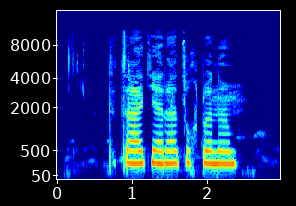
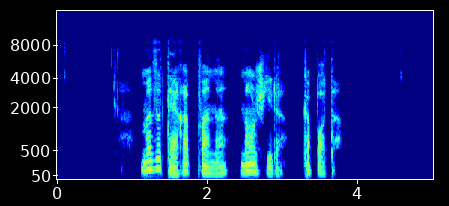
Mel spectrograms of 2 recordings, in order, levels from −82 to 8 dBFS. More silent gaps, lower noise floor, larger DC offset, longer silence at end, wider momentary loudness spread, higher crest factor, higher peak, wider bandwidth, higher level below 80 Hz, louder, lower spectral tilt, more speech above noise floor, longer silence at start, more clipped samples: neither; second, -57 dBFS vs under -90 dBFS; neither; second, 0.6 s vs 1.25 s; second, 7 LU vs 17 LU; second, 14 dB vs 24 dB; first, -6 dBFS vs -10 dBFS; about the same, 10.5 kHz vs 9.6 kHz; second, -68 dBFS vs -56 dBFS; first, -17 LUFS vs -32 LUFS; about the same, -5 dB/octave vs -5.5 dB/octave; second, 41 dB vs over 58 dB; first, 0.9 s vs 0.75 s; neither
